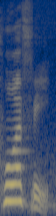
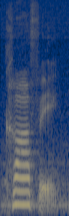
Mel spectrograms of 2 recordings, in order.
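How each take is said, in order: First: It is said with a New York accent. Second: It is said with a Boston accent. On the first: "Now it's coffee. ... You from New York now?" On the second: "It used to be"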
